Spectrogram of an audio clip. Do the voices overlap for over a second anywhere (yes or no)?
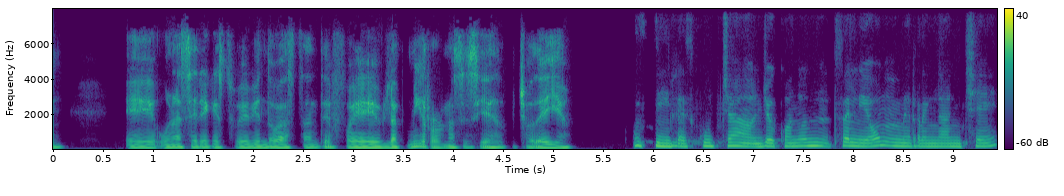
no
